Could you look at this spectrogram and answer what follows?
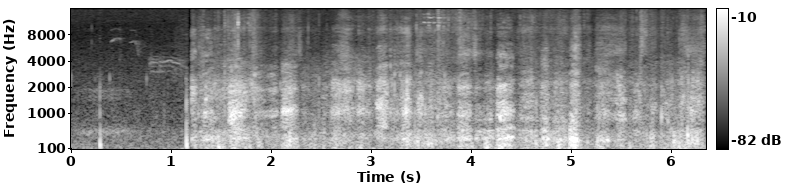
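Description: A large dog panting and rolling on its back in the snow, with snow crunching under it, starting about a second in.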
